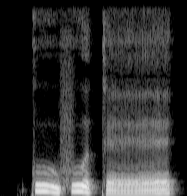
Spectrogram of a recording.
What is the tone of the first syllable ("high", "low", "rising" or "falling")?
falling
